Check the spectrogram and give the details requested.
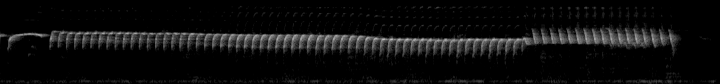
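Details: Spanish timbrado canary song used for teaching: a long, loud, rapidly pulsing trill lasting over six seconds, sliding gently down in pitch before jumping higher for a final stretch, then silence.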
